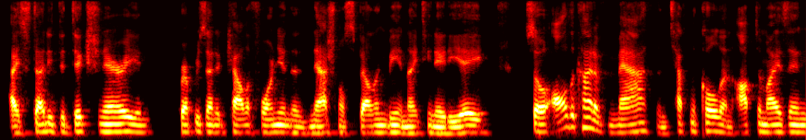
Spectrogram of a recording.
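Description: Very fast delivery with fairly even intonation and a dry, close sound with no echo. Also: man, quiet background. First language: not English. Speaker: marketing expert. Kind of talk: casual interview.

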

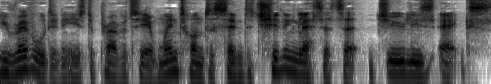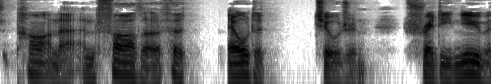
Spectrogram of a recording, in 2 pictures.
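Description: A man with an ordinary speaking voice, medium pitch, ordinary pitch variation and a moderate pace. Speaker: podcast host and storyteller. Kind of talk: true-crime narration, telling the story to his daughter. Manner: measured, serious and matter-of-fact.

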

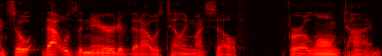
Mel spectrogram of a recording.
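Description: Over a silent background in a very clean recording, a man talks at a moderate pace. He has a fairly low pitch and an unremarkable speaking voice. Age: 30s. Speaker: podcast host. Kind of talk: solo self-help monologue.

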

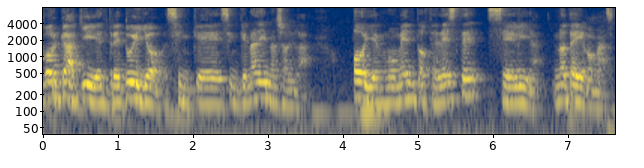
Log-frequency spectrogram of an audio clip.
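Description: Over noticeable background noise and audible room echo, a man with a fairly high pitch speaks very slowly with fairly even intonation. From Bilbao, Spain. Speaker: podcast host. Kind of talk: casual chat.

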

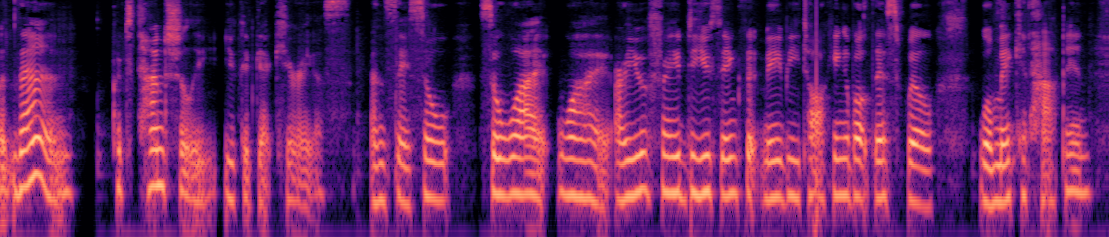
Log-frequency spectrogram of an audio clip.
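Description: An ordinary speaking voice with a Canadian accent, fairly even intonation and a fairly slow pace, in a dry, close sound with no echo. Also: woman, medium pitch for a woman. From Canada. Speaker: death care educator. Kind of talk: interview.

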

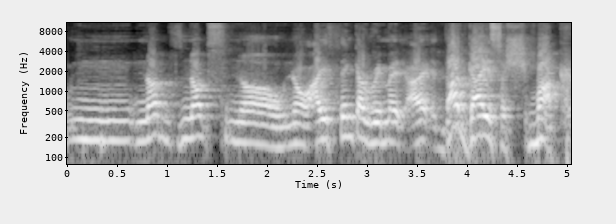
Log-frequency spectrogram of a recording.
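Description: The voice moves at a very slow pace with hardly any pauses and ordinary pitch variation. Noticeable background noise and audible room echo fill the recording. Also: man, high pitch for a man. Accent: Spanish. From Argentina. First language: Spanish. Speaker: tango dancer. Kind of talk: casual chat. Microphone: earbuds with echo.

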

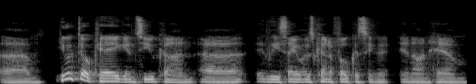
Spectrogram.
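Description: Over a quiet background, a man with a fairly low, somewhat breathy voice speaks at a moderate pace with fairly even intonation. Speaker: sports writer. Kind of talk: casual sports chat.

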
